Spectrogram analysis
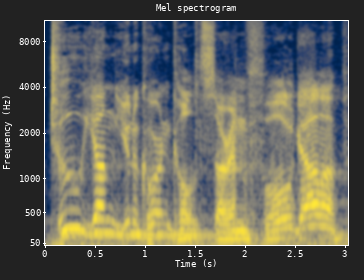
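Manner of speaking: usual speaking voice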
